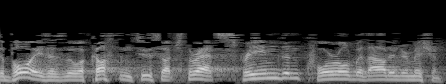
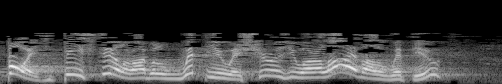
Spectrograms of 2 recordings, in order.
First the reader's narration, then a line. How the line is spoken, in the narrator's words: an irritated voice, he exclaimed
